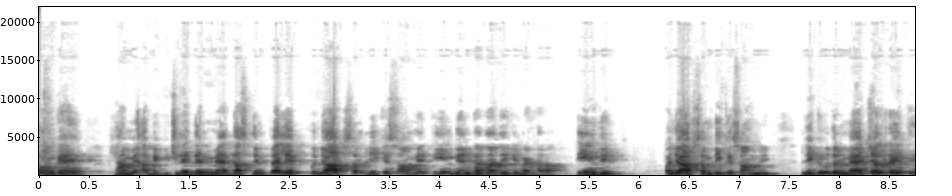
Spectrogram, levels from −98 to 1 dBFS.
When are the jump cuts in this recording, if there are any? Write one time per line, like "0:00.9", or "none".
none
